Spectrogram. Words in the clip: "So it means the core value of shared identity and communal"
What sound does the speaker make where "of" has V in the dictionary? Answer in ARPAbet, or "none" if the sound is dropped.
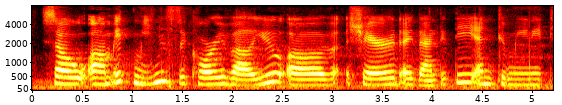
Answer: V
